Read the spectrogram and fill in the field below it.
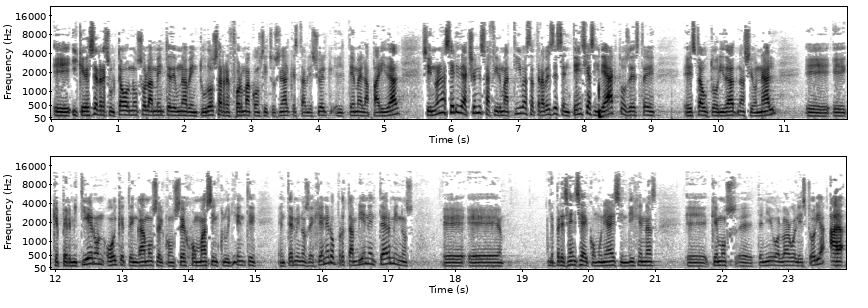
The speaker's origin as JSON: {"language": "Spanish", "country": "Mexico", "said": "no solamente como titular de este órgano, sino como mexicano"}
